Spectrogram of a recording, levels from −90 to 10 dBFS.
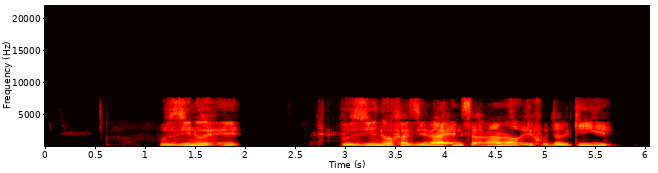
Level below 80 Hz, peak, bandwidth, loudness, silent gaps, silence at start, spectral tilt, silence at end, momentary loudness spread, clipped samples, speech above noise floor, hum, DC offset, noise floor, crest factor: -80 dBFS; -8 dBFS; 8 kHz; -28 LUFS; 2.05-2.41 s; 1.15 s; -4.5 dB/octave; 0.4 s; 12 LU; under 0.1%; 46 dB; none; under 0.1%; -73 dBFS; 20 dB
